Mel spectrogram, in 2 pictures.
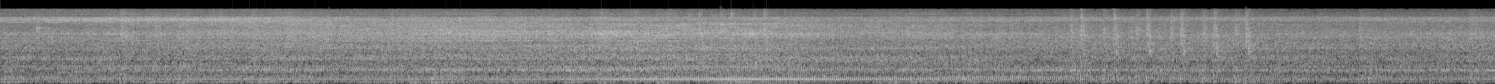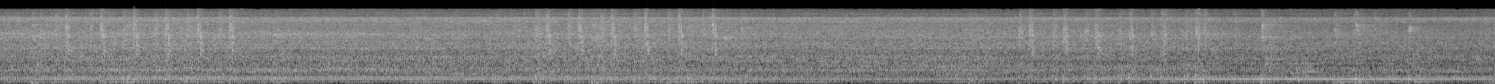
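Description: Automatic small-bottle filling and capping line running: a steady mechanical whir with a low hum underneath, and runs of quick clicks and rattles from about a third of the way in.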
